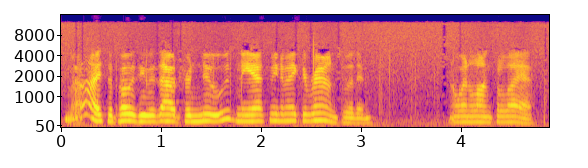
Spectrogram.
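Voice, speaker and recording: A woman's voice: mid-range voice, fairly quick, darkish tone, soft background music, lightly acted. An actress playing a brash, defensive, scheming young showgirl in a 1940s radio serial. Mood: brazen, defensive. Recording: noisy old 1940s radio recording.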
